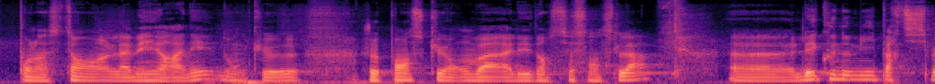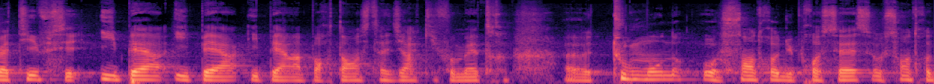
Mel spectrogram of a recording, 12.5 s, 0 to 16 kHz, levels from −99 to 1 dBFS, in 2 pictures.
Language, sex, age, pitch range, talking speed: French, male, 20-39, 110-125 Hz, 175 wpm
